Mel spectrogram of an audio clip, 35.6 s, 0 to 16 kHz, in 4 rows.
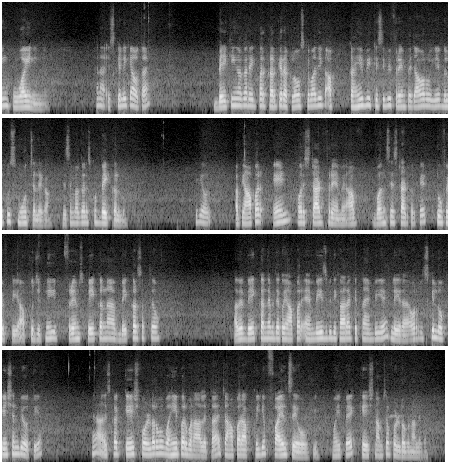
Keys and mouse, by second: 2.8 click, 12.0-35.6 drag.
